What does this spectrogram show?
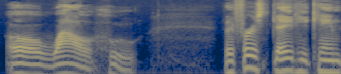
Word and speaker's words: Oahu: I named him after this island Oahu pronounced oh wow who the first gate he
